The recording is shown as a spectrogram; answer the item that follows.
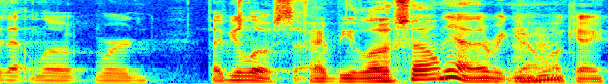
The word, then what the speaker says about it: Fabuloso: Fabuloso.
